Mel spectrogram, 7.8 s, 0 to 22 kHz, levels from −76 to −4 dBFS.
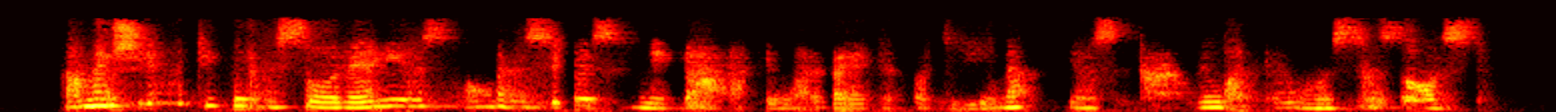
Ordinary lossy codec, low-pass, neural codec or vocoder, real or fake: MP3, 48 kbps; 19.8 kHz; codec, 44.1 kHz, 0.9 kbps, DAC; fake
